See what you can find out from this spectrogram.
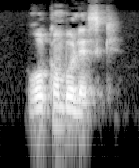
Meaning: fantastic, unusual, incredible, wacky
- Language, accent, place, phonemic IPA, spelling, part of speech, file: French, France, Lyon, /ʁɔ.kɑ̃.bɔ.lɛsk/, rocambolesque, adjective, LL-Q150 (fra)-rocambolesque.wav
